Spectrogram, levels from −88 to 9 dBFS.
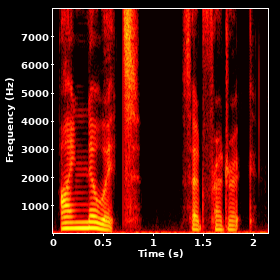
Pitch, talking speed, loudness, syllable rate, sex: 185 Hz, 140 wpm, -20 LUFS, 4.6 syllables/s, female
